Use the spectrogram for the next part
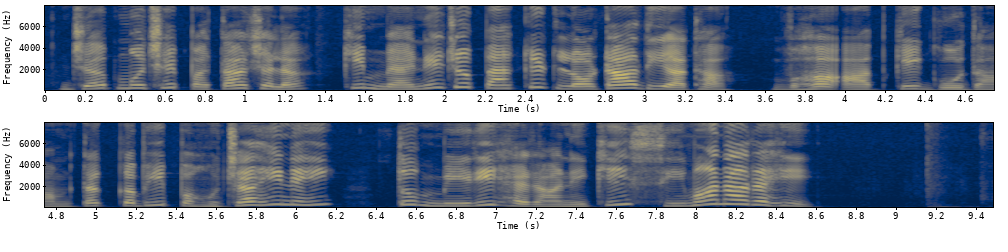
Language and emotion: Hindi, surprised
